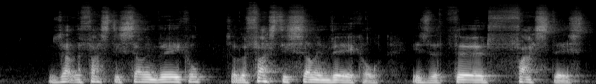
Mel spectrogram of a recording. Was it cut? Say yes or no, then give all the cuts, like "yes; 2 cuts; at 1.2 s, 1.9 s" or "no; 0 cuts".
yes; 1 cut; at 2.1 s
